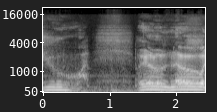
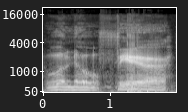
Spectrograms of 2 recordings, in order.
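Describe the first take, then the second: First: Slow, drawn-out undead pronouncement; revenant voice. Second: Very slow, loud, drawn-out threat; menacing revenant voice. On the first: Revenant staring down Kales, slow and ominous. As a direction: stretch each word out ominously. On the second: Revenant threatening Kales, very slow and menacing. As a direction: swell into a long, heavy FEAR. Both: Acted. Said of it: "it does not sound like Orvex at all".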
